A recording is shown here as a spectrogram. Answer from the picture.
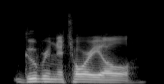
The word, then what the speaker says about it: gubernatorial: There was just a gubernatorial, I think I said that right, election. – It sounds wrong, but you said it right.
